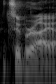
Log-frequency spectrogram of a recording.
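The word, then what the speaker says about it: Tsuburaya: Ei Subaya. Subaya.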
